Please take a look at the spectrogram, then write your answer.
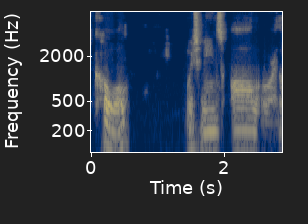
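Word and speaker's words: כֹּל: here is, and kol, it's not pronounced call, it's pronounced kol, which means all or the whole.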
